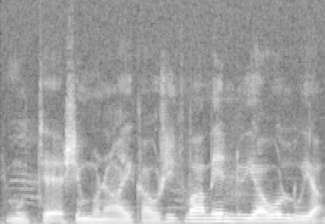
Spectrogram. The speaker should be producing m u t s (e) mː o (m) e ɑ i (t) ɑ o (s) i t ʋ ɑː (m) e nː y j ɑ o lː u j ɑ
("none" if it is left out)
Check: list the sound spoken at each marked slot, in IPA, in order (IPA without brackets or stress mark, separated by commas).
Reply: i, n, k, s, m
